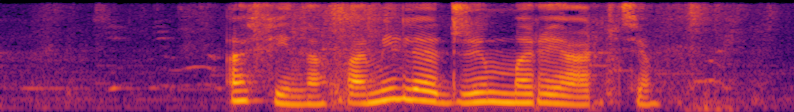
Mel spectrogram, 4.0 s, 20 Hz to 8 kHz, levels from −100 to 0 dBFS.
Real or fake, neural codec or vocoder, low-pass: real; none; 7.2 kHz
